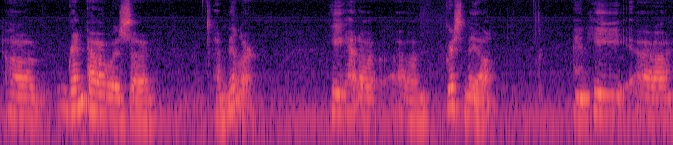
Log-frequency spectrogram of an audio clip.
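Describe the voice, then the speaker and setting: A woman with a very deep, low voice speaks very slowly with ordinary pitch variation and long, frequent pauses, and room echo is audible. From US South, Georgia. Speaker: grandmother. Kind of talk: oral history interview. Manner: halting, many fillers.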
